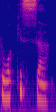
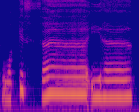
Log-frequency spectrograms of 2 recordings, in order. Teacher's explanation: This kaf is again heavy as it's from the musta'aliya letters. The letter tha is from the tip of the tongue. Avoid saying it like seen.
